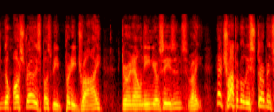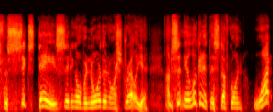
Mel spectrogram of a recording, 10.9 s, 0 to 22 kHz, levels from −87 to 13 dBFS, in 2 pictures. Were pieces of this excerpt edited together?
no; 0 cuts

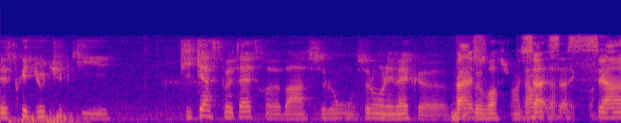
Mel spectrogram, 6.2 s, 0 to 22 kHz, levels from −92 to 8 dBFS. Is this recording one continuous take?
yes; 0 cuts

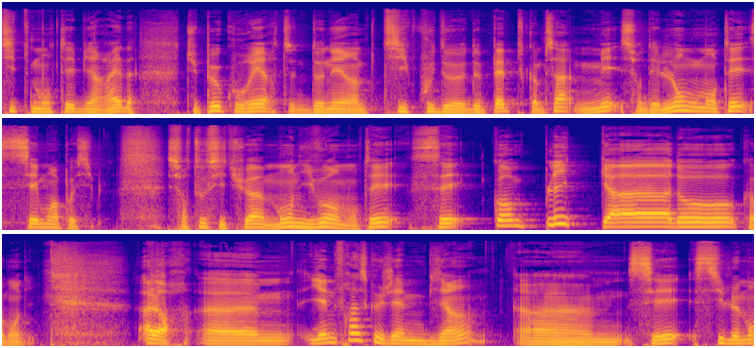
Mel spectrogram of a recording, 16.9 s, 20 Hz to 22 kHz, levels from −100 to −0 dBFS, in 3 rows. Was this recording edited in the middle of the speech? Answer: no; 0 cuts

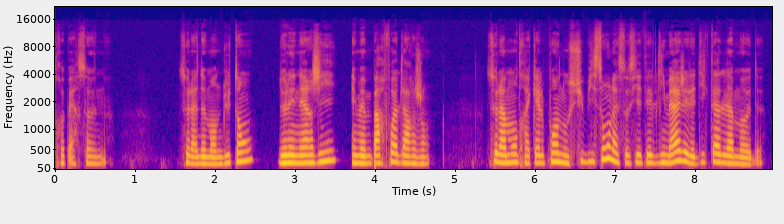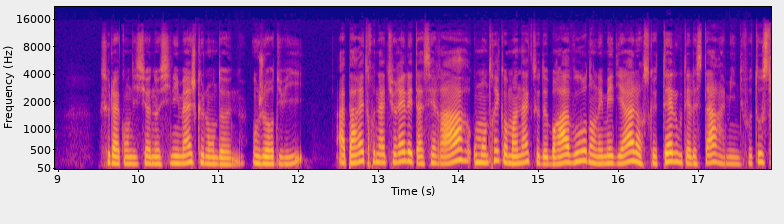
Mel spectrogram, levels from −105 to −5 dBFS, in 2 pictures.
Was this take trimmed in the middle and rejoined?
yes; 2 cuts; at 11.4 s, 14.2 s

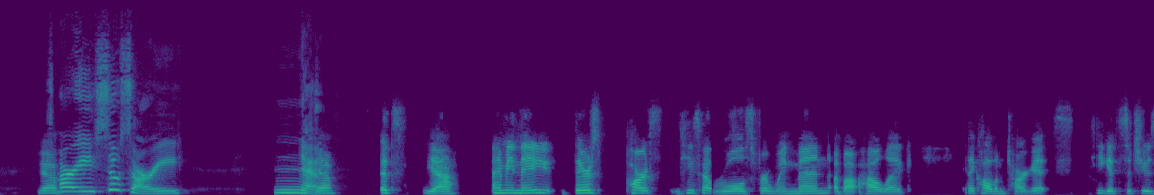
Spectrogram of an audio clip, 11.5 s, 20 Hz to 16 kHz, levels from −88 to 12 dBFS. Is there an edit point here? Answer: yes; 2 cuts; at 7.1 s, 9.7 s

